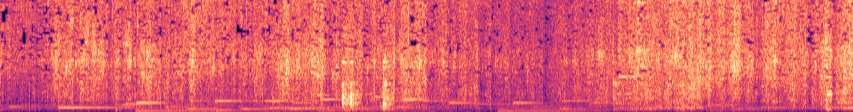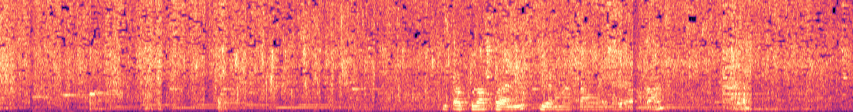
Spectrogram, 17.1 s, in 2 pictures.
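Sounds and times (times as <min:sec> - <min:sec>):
soft background music: 0:00.0 - 0:17.0
tofu deep-frying in hot oil: 0:00.0 - 0:17.0.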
